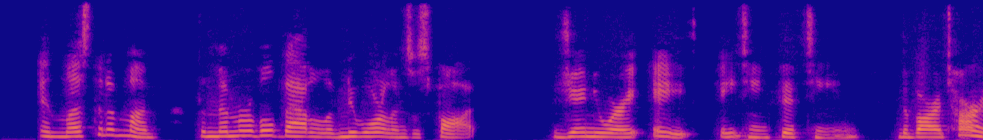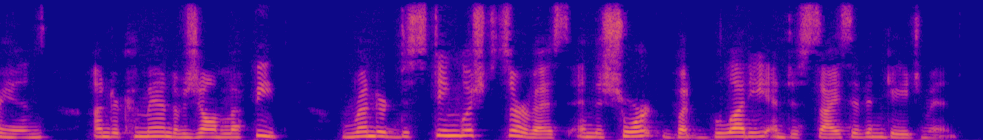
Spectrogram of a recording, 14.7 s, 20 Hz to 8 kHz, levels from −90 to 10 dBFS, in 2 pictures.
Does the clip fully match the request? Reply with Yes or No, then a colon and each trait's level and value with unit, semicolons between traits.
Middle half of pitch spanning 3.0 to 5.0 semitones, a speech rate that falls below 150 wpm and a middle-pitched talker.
No: average, 3.3 semitones; average, 140 wpm; high, 225 Hz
